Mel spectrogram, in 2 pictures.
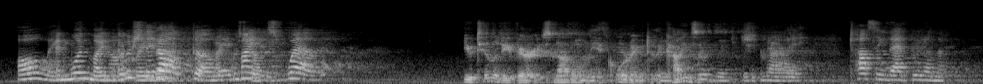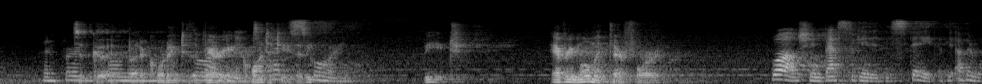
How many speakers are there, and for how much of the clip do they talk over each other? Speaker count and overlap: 4, about 35%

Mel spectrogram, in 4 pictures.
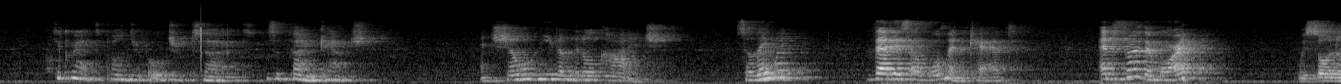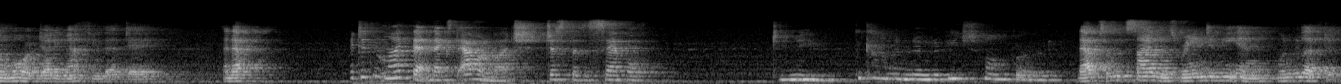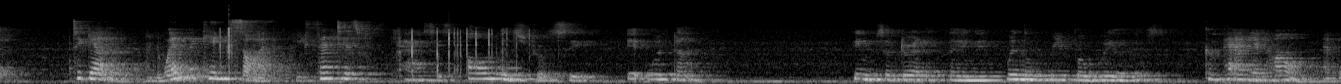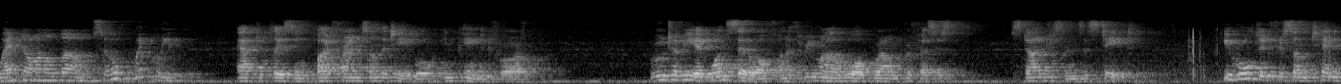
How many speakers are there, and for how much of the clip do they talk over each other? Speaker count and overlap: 4, no overlap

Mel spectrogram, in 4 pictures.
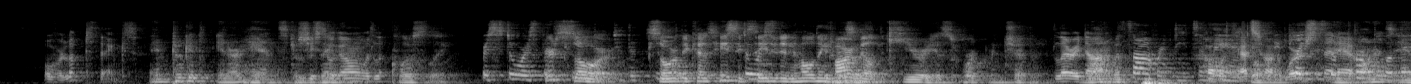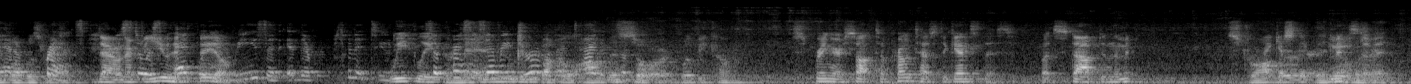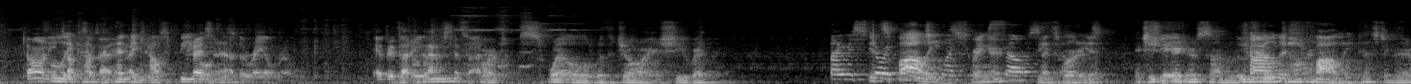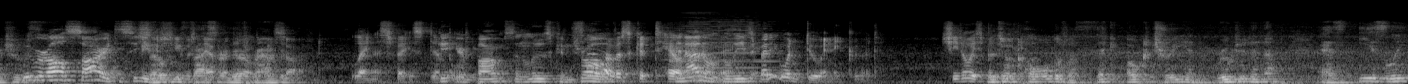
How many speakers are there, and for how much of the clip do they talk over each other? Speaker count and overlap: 4, about 57%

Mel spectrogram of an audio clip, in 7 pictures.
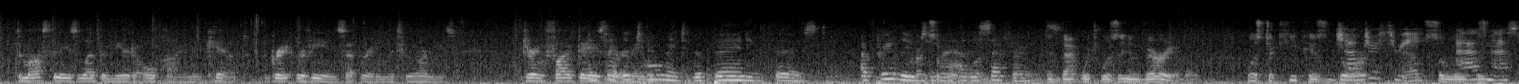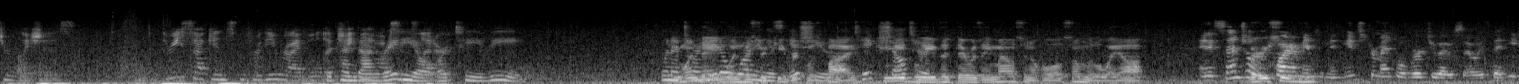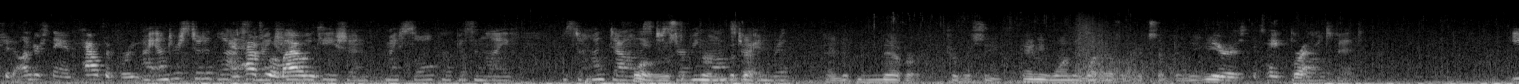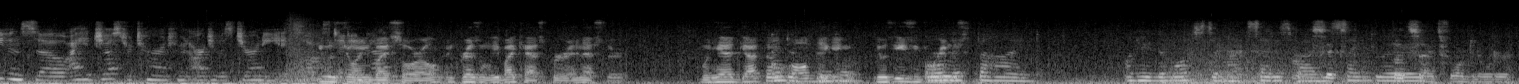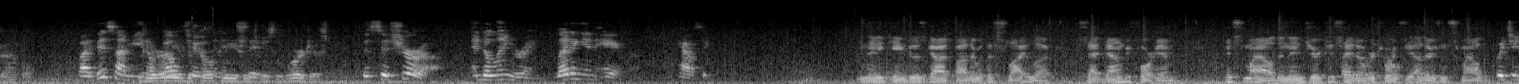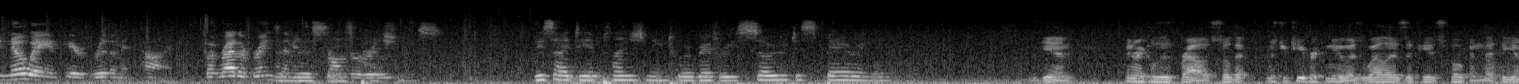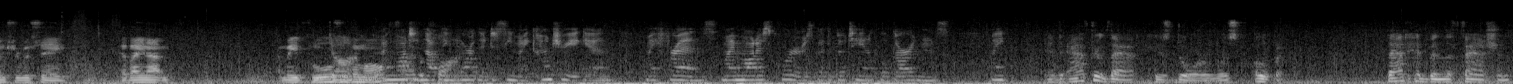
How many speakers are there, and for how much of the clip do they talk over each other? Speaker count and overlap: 7, about 25%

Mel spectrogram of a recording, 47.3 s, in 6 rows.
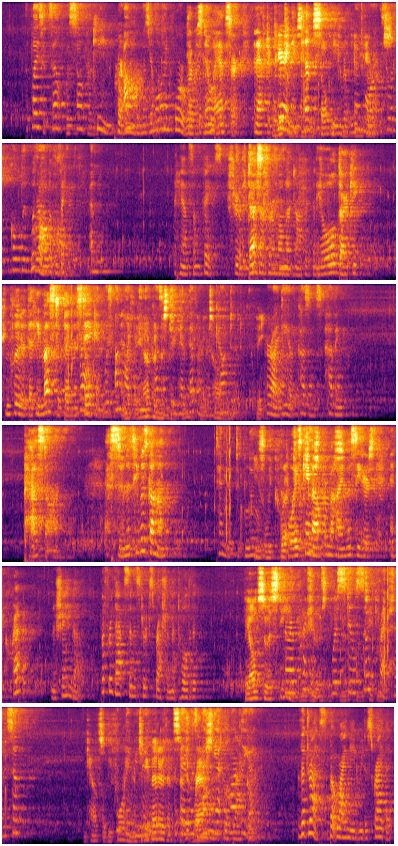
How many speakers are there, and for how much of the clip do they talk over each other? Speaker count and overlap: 4, about 40%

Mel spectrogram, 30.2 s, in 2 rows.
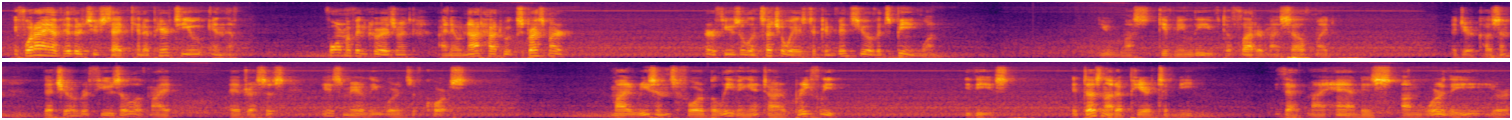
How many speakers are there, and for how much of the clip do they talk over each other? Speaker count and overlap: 1, no overlap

